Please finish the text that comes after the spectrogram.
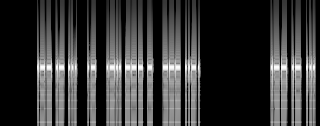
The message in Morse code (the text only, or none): WAS A LOT OF WAS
